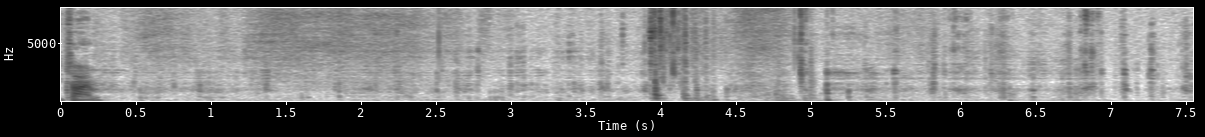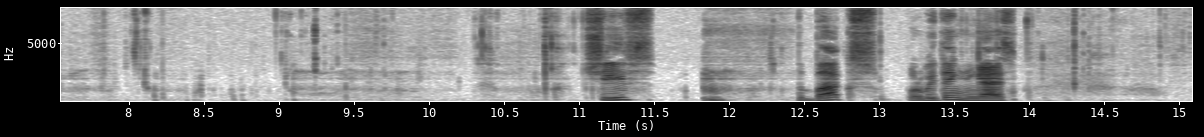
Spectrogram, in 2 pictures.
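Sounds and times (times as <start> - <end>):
close-up chewing: 0.1 - 12.5, 13.9 - 15.0
biting into sandwich: 0.4 - 11.0.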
